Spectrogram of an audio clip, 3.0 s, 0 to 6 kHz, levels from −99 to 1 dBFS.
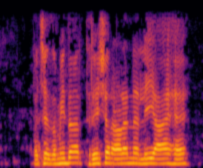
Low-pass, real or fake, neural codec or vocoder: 5.4 kHz; real; none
